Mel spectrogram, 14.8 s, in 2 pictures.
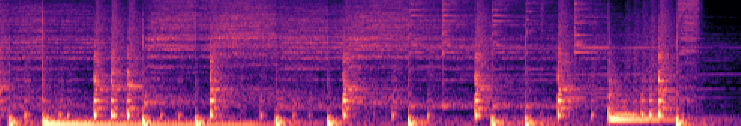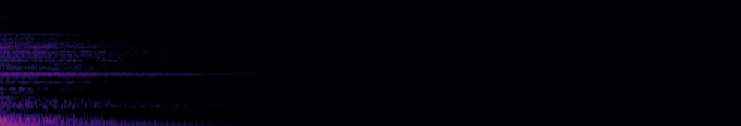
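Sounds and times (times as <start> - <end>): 
hi-hats: 0.0 - 6.0
crash cymbals: 0.0 - 6.1.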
